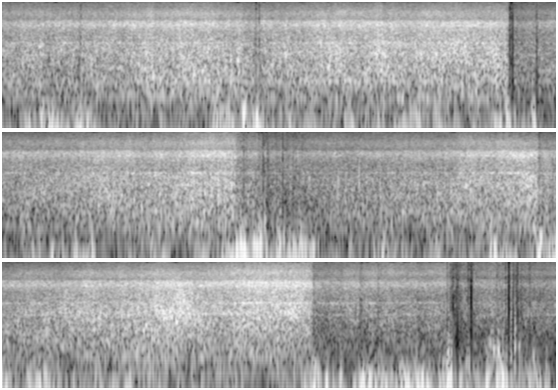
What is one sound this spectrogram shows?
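A helicopter's rotor thumps and roars up close.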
